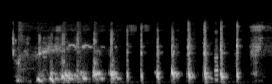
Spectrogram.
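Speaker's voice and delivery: high loud cackle; loud burst of laughter. Real, not acted. Laughing at annoying followers.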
